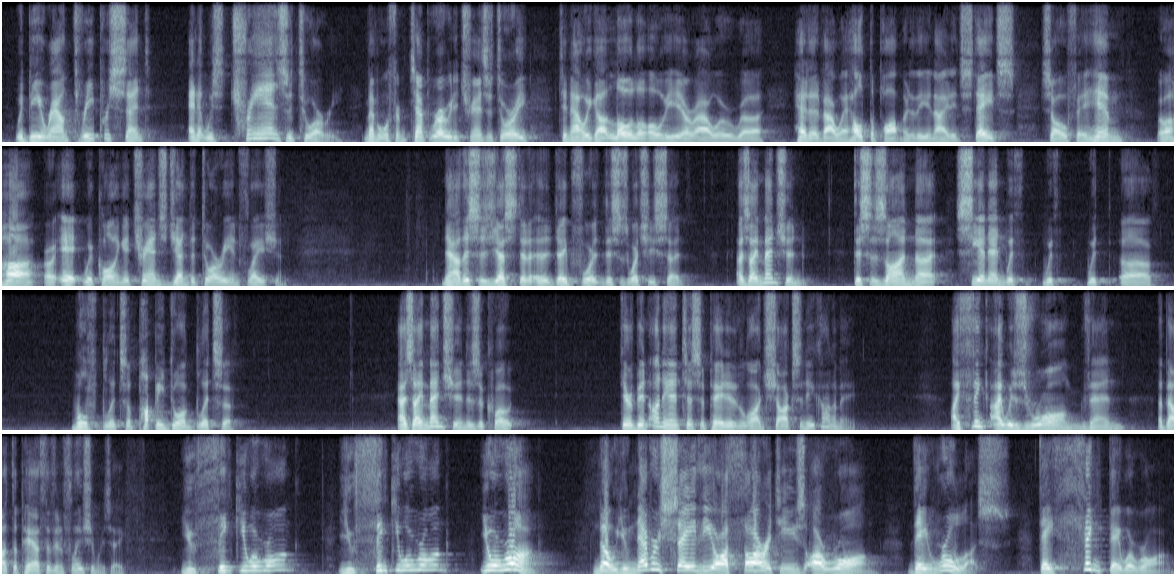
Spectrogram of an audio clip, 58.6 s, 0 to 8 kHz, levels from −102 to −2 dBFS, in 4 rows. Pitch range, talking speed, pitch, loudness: 125-180 Hz, 135 wpm, 150 Hz, -19 LUFS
